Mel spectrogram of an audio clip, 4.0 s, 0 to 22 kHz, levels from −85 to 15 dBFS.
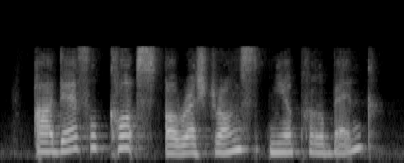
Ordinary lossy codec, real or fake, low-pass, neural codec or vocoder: none; fake; none; codec, 16 kHz, 1.1 kbps, Voila-Tokenizer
